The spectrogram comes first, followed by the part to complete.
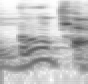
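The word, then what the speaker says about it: Mounta: Oh, Monte Jackson. Munta. It's actually Munta. Munta. M-O-U-N-T-A.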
